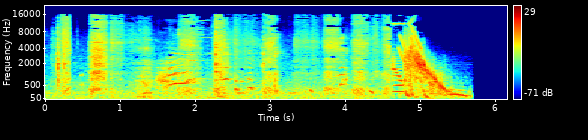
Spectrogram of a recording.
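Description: Crunchy bites into a pickle mixed with wordless excited vocal noises. About four and a half seconds in, a loud electronic sting sweeps steeply down in pitch and cuts off suddenly.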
